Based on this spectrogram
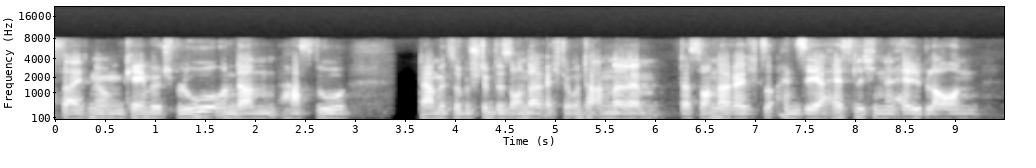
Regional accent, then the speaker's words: Hohenhameln, Lower Saxony, Germany; born there; Das stimmt, ich bin da auf dem Bauernhof geboren, zu Hause.

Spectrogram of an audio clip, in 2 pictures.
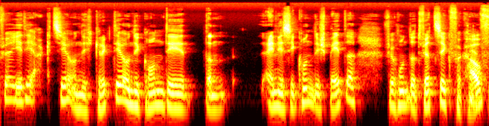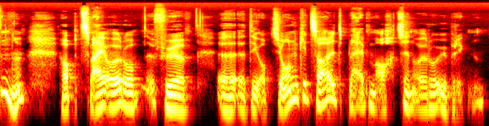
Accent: Munich, Bavaria, Germany; München spielt für mich allein deswegen eine große Rolle, weil ich ein Münchner bin, also mit Stammbaum sogar, ne? Und das ist meine Heimat und da kenne ich mich aus.

